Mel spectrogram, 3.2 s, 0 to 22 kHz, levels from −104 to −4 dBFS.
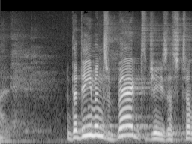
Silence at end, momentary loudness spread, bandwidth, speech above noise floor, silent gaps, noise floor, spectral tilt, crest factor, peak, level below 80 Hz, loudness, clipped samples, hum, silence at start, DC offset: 0 s; 18 LU; 16 kHz; 33 dB; none; -52 dBFS; -4 dB/octave; 16 dB; -4 dBFS; -60 dBFS; -19 LUFS; under 0.1%; none; 0 s; under 0.1%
